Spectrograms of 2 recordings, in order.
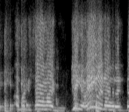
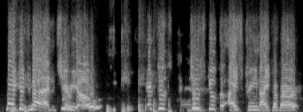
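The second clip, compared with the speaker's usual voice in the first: put-on slow, lightly posh English accent; hammed-up upper crust English gentleman; slower than usual. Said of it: "No, he got the".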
